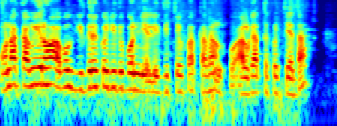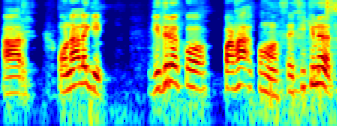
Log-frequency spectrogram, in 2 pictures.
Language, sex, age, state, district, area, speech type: Santali, male, 45-60, Jharkhand, East Singhbhum, rural, spontaneous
